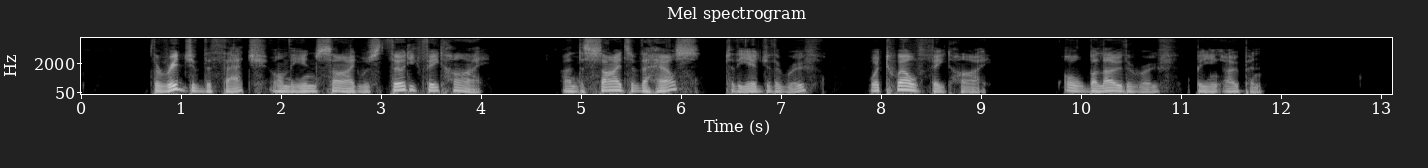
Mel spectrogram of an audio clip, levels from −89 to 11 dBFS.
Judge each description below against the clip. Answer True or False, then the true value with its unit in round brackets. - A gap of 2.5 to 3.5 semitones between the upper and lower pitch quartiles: False (4.2 semitones)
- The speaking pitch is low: True (100 Hz)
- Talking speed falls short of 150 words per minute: False (155 wpm)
